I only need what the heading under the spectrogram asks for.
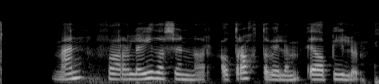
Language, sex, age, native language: Icelandic, female, 13, Icelandic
